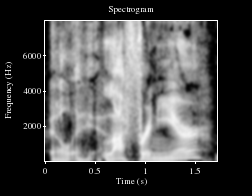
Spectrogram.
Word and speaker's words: Lafreniere: And then help me with this pronunciation of Joe's last name. He owns this liquor store in Preston. – Okay. – It's LAFRENIERE. – Lafreniere.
